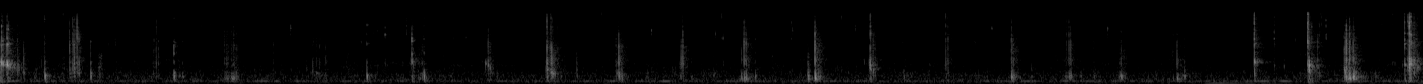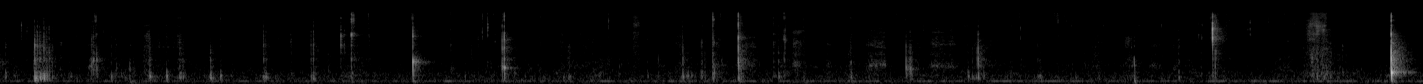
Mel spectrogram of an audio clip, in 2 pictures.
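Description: Close-up mouth sounds of biting and chewing pressed edible chalk topped with cream: irregular sharp crunches, roughly one to three a second, with louder bites near the middle and near the end. A steady low hum runs underneath.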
